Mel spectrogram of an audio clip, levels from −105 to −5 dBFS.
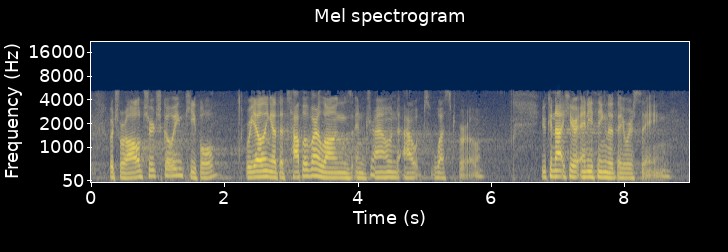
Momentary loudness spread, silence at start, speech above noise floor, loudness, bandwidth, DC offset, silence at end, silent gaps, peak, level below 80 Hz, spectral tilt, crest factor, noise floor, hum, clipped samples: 16 LU; 0 s; 25 dB; -20 LUFS; 5.4 kHz; under 0.1%; 0.25 s; none; 0 dBFS; -58 dBFS; -4.5 dB/octave; 20 dB; -44 dBFS; none; under 0.1%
